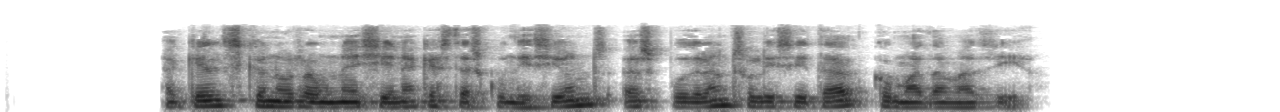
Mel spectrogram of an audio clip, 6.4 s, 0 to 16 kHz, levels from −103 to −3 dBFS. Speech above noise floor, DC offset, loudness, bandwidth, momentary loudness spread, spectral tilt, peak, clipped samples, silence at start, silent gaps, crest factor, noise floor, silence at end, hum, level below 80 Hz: over 69 dB; under 0.1%; -22 LUFS; 7.4 kHz; 10 LU; -6.5 dB/octave; -6 dBFS; under 0.1%; 0.85 s; none; 16 dB; under -90 dBFS; 1.25 s; none; -58 dBFS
